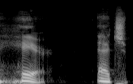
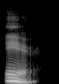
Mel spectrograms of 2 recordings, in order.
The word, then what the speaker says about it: heir: 这个继承人的英文是 heir，heir，它第一个字算是 h，可这个 h 不发音哦，所以不要念成头发那个 hair，h 不发音，念 heir。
